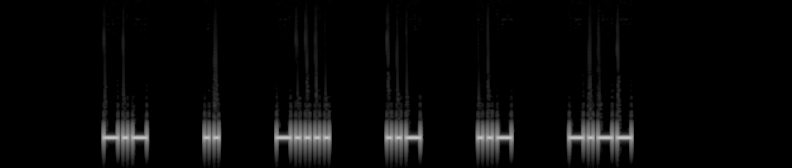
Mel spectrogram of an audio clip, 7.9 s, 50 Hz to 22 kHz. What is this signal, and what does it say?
Morse code, heard as a keyed tone, about 25 wpm, spaced as for 12 wpm, 700 Hz. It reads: KI6UUY
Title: USA Call Signs - 6 Characters - 4x Character Spacing - 25wpm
